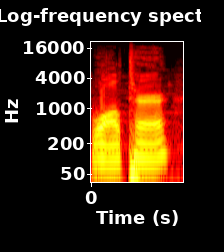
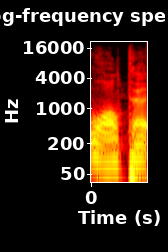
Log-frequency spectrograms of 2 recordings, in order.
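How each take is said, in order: First: The R at the end is strong. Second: The R at the end is dropped. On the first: This is how the character actually says it. The speaker calls it right. "there's like extra R, not none" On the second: This is how the memes say it. The speaker calls it wrong. "He doesn't say it like that"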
